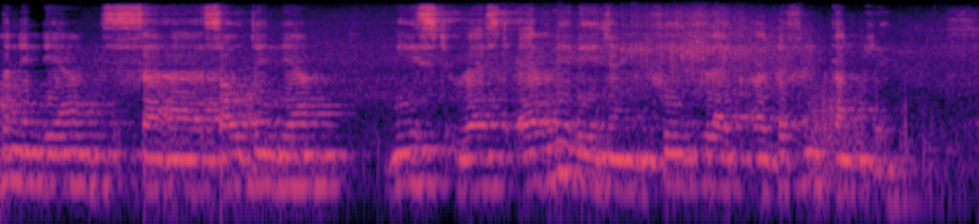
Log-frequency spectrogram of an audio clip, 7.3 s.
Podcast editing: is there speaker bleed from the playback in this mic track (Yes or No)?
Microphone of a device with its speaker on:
Yes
